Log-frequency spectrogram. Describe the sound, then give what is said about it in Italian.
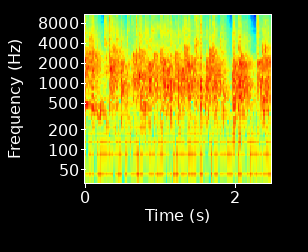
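Audience applause at the close of a live session: dense, sustained clapping from many hands, loud and steady across the whole stretch with slight swells, no voices standing out. “fatevi un applauso.”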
